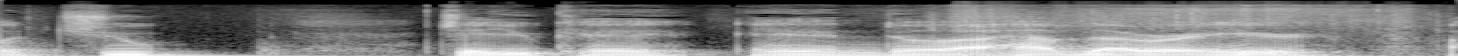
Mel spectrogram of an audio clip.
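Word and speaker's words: 죽: I think it can be called kanji, or I don't really know the pronunciation. In Korean they call it juk, J-U-K, and I have that right here.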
